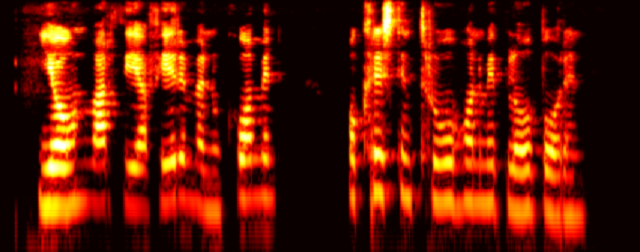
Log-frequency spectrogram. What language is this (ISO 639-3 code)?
isl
